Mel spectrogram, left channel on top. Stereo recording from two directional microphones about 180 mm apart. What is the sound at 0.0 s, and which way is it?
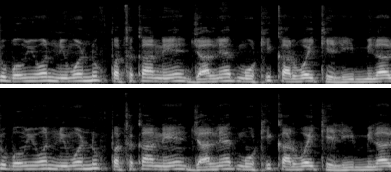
Speech, 30° left (ahead or behind).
